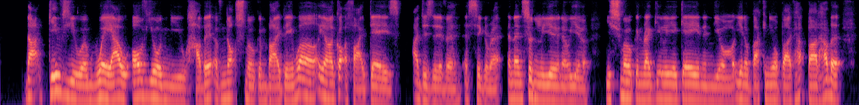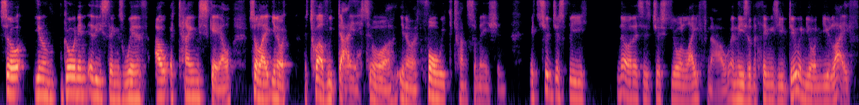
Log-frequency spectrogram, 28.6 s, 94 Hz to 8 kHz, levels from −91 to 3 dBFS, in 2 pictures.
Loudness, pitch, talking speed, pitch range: -23 LUFS, 115 Hz, 200 wpm, 110-130 Hz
